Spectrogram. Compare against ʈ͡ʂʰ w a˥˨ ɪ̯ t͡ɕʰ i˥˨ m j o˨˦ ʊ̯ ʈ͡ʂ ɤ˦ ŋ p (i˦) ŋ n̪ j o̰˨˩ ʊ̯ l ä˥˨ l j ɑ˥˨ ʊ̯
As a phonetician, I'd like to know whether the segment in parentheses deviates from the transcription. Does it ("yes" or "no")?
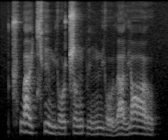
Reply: yes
